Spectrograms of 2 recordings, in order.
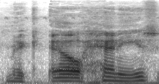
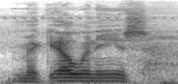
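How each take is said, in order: First: The H in the middle is sounded. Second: The H in the middle is silent.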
